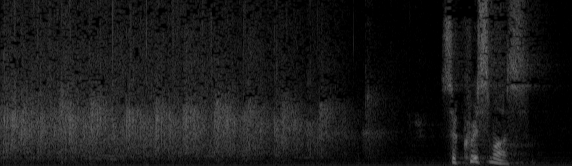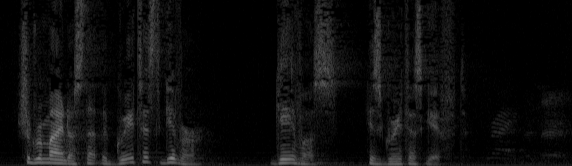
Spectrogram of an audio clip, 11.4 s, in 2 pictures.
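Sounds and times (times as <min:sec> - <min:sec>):
audience clapping hands: 0:00.0 - 0:03.9
speech: 0:04.4 - 0:07.8, 0:08.4 - 0:10.4.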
